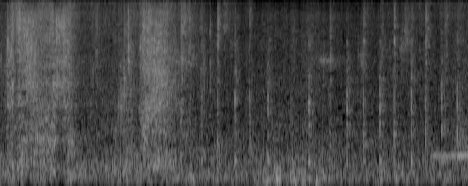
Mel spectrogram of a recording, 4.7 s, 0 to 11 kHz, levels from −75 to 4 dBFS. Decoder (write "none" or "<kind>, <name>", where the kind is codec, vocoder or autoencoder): vocoder, Vocos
